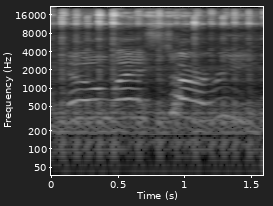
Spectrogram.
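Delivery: high, loud flat-out denial; emphatic shout. Real, not acted. Fiercely denying the brand's claim.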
